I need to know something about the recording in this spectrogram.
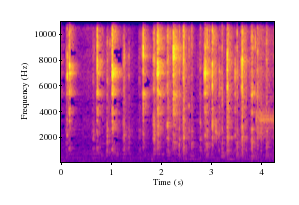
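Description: Wire whisk beating thick besan (gram-flour) batter in a glass bowl, its wires ticking against the glass in a quick, irregular run of clicks, several a second. The batter is being beaten until it turns light.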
